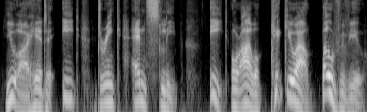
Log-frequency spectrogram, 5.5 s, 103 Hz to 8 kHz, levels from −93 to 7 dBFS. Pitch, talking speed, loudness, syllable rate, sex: 135 Hz, 185 wpm, -19 LUFS, 4.7 syllables/s, male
